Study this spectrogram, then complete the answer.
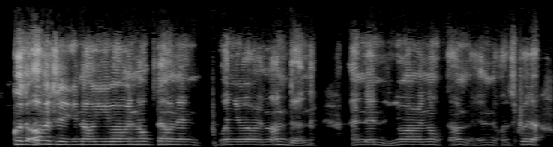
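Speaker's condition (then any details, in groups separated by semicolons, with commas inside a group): Cerebral palsy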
